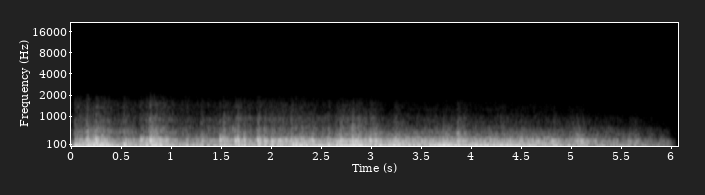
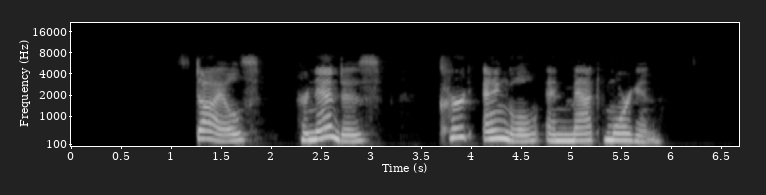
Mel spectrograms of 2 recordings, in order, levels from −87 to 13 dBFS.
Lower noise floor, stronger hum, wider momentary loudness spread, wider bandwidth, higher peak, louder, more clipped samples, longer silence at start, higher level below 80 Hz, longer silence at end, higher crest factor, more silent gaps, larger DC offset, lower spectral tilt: second, -33 dBFS vs -75 dBFS; neither; about the same, 12 LU vs 14 LU; second, 1 kHz vs 7.4 kHz; first, 0 dBFS vs -6 dBFS; first, -14 LUFS vs -17 LUFS; neither; second, 0 s vs 1.25 s; first, -12 dBFS vs -60 dBFS; second, 0.3 s vs 0.8 s; about the same, 10 dB vs 12 dB; neither; neither; first, -16 dB/octave vs -6 dB/octave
